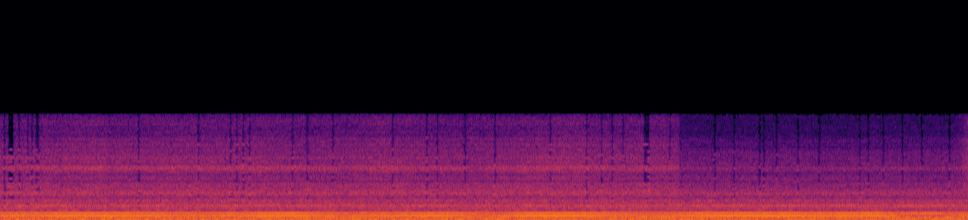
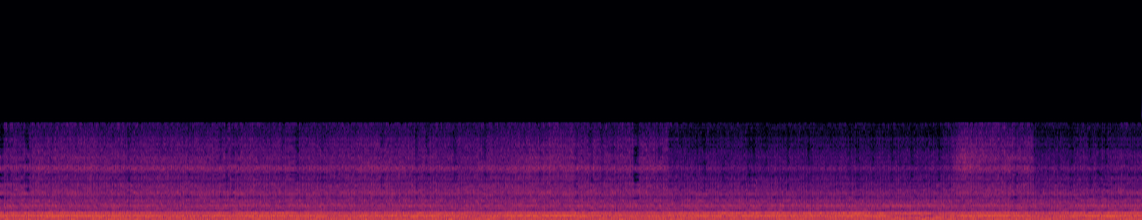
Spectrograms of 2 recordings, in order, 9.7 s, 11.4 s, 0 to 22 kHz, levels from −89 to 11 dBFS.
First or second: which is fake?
second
